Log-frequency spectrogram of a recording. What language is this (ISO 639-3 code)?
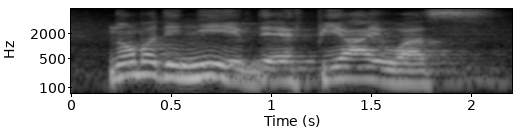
eng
